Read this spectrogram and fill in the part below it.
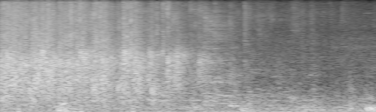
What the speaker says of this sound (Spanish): vamos a recibir con un muy fuerte aplauso, por favor.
